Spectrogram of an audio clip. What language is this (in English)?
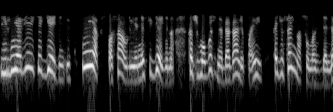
Lithuanian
